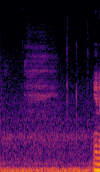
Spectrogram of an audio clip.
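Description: Steady low hum of a courtroom microphone feed with a few faint clicks, then a man starts speaking near the end.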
